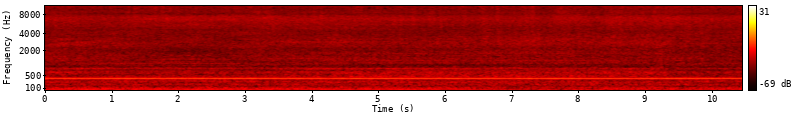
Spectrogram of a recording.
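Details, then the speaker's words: Homemade 2 HP cyclone dust collector from a modified Harbor Freight unit: smooth even motor hum with steady mid tone and airflow rush, no rattles or surging; quieter than expected, runs normally. "Actually, it's not even that loud. I'll leave the volume on for a second so you can hear it, but it's really not as bad as I expected."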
